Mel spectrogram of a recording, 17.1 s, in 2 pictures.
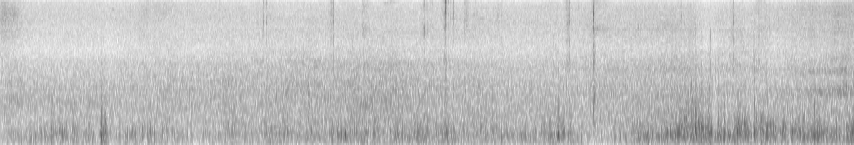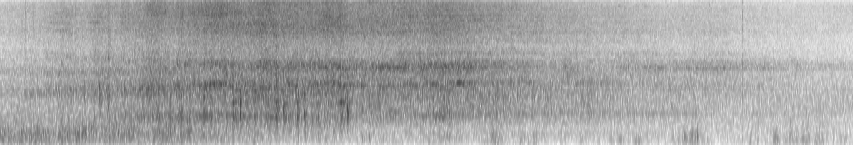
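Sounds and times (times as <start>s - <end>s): train wheels clattering on rails: 8.4s - 16.2s.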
